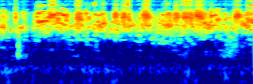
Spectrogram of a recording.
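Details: Finches at play, a dense flock chorus of high, thin chirps and twitters overlapping continuously, with no pauses, a few lower brief notes near the start.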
